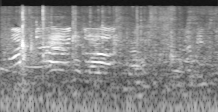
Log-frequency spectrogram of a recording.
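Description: High-pitched children's voices calling out, over a steady low hum.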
